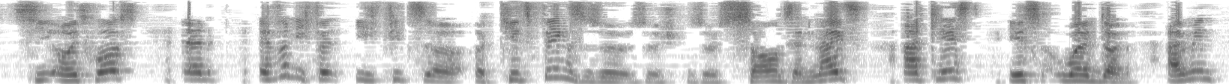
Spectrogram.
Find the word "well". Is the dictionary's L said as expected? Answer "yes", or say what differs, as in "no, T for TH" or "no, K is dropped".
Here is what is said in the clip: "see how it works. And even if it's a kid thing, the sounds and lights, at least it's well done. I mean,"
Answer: yes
